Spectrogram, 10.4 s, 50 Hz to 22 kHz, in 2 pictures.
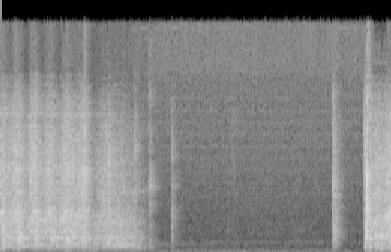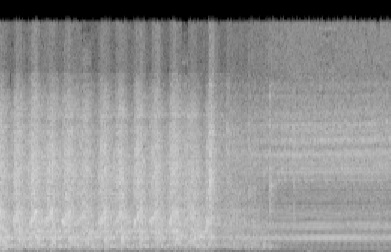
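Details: Mitsubishi Pajero 3 GDI just after replacing the injection-pump (ТНВД) fuel filter, started to check fuel pressure: two spells of steady starter cranking at about two beats a second, never firing; cranks, no start.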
